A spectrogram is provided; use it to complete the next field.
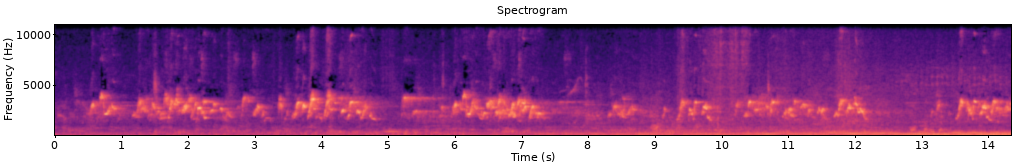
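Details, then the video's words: Caged red-whiskered bulbuls in a singing contest on 15 May 2021 trade lively warbled phrases about once a second. The song is choppy and bright, with a low steady hum and scattered background noise. "Chào Mào Đấu Giàn | Dợt Chim Chào Mào Đấu Hót"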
